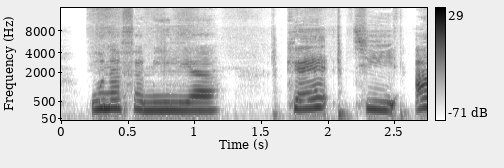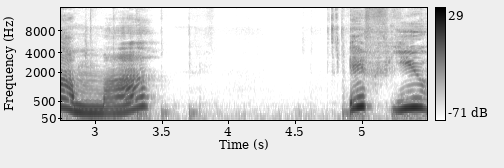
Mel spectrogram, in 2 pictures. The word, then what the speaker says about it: famiglia: So a familia, it's kind of a li. It's almost like a li, but there's like an extra syllable somewhere there. Una famiglia che ti ama.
